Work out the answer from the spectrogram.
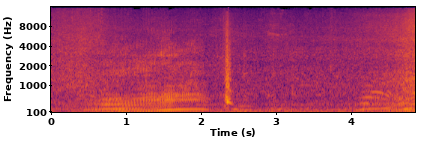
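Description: Mercedes-Benz C63 AMG V8 revving hard as it is driven round a roundabout. The engine note climbs and drops, then climbs again near the end. A single sharp crack cuts through about two seconds in.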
